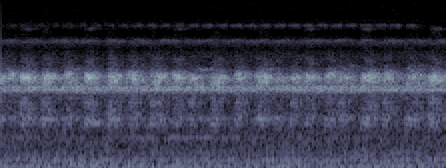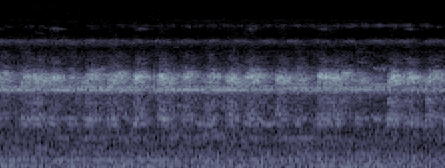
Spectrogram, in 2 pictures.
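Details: Frogs calling in the morning beside rice fields: a dense, unbroken chorus of rapid pulsing croaks with a bright, steady buzzing tone throughout, about ninety pulses a minute, over a low rural background murmur.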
